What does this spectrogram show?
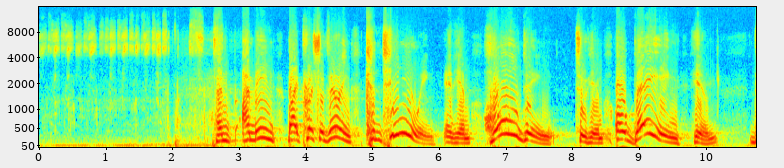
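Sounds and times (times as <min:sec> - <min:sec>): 
pen strokes writing a word by hand: 0:00.0 - 0:02.6
speech: 0:02.6 - 0:10.7.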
